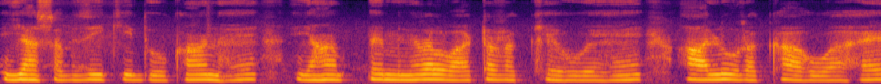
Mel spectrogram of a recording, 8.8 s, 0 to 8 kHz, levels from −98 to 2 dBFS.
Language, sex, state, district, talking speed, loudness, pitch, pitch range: Hindi, male, Uttar Pradesh, Lucknow, 110 wpm, -19 LUFS, 170 Hz, 160-175 Hz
